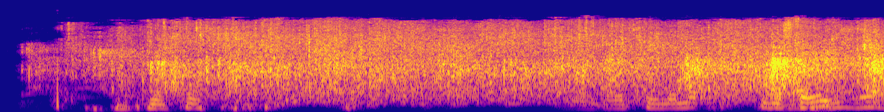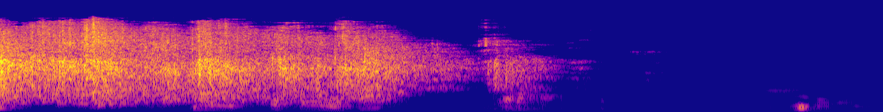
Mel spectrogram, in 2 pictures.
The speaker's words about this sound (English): Round of applause.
